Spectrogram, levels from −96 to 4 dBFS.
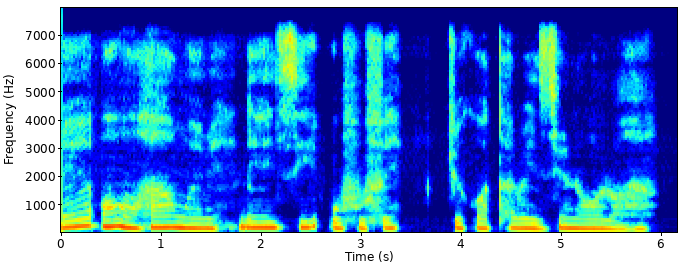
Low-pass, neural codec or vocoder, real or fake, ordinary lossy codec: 7.2 kHz; codec, 16 kHz, 16 kbps, FreqCodec, smaller model; fake; none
